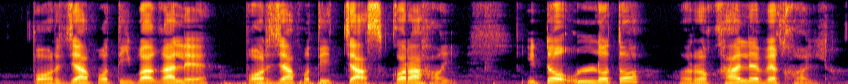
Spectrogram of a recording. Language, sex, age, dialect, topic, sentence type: Bengali, male, 18-24, Jharkhandi, agriculture, statement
